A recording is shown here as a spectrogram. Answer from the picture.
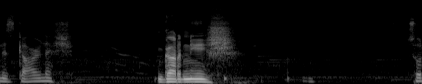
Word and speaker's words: Garneesh: It is Garneesh, not like celery or whatever.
